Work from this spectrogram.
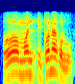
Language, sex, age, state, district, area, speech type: Assamese, male, 30-45, Assam, Dhemaji, urban, conversation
